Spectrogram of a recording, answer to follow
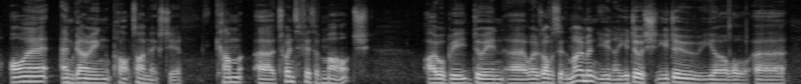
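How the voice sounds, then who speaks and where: A man with an English accent talks at a moderate pace and medium pitch with ordinary pitch variation. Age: 60s. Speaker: car restoration YouTuber. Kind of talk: casual vlog chat.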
